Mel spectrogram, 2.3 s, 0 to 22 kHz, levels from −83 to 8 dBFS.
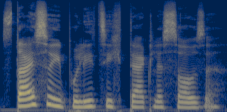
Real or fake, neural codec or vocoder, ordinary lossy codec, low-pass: real; none; none; none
